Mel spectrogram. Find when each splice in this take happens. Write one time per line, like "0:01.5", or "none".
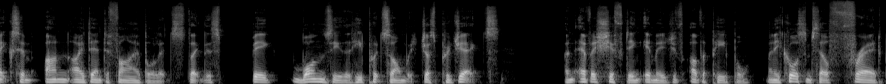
none

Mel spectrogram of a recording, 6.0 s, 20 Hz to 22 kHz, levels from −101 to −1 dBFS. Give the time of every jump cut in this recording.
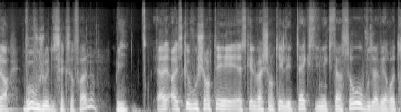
0:02.3

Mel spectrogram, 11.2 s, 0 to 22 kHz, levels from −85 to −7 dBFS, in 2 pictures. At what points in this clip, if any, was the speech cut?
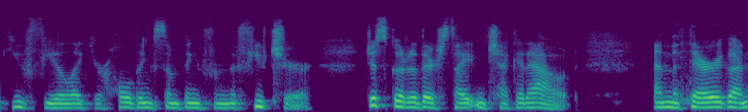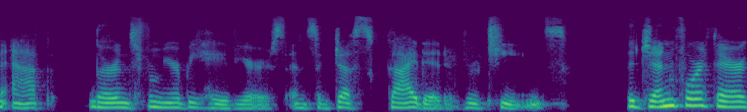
0:10.2

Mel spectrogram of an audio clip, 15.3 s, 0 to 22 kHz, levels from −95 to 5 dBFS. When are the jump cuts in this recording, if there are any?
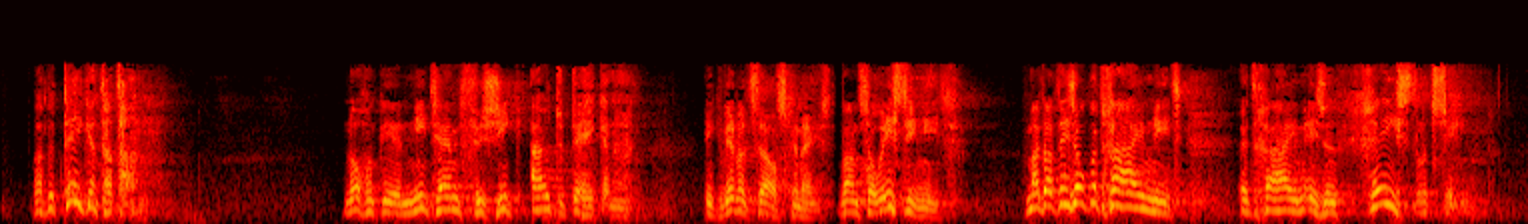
0:08.3
0:10.2

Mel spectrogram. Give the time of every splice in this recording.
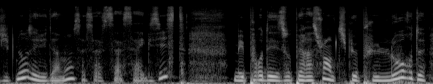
none

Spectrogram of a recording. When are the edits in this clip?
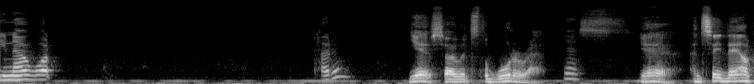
none

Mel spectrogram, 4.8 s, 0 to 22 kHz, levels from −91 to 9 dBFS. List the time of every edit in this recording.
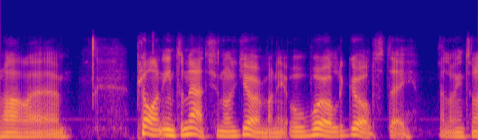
none

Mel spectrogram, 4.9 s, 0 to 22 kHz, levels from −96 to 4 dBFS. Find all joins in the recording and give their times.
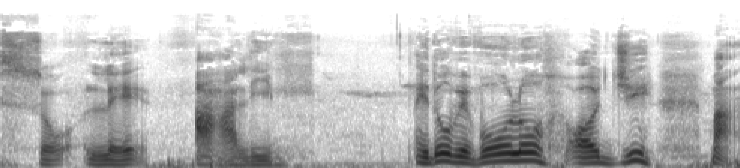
none

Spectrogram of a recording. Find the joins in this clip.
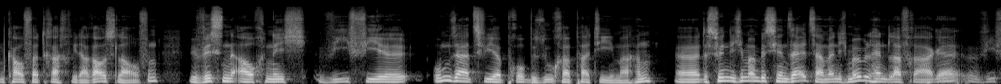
0:01.8
0:06.6

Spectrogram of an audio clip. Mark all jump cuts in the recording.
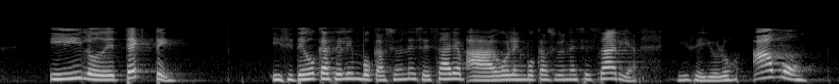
0:04.6
0:06.6

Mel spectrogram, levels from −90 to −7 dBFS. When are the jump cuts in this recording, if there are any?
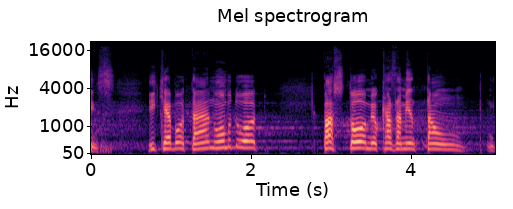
none

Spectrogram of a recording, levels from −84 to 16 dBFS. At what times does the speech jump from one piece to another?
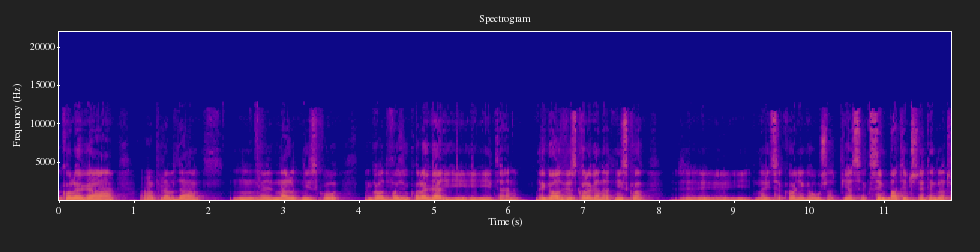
0:05.1
0:06.3

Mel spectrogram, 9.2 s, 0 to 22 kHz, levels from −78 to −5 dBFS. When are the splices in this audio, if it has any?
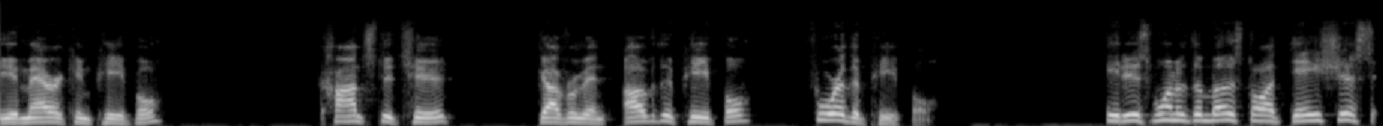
0:05.3

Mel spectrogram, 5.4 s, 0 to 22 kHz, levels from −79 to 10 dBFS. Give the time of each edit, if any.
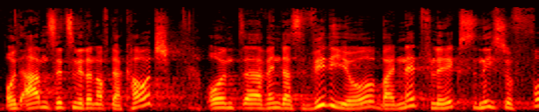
none

